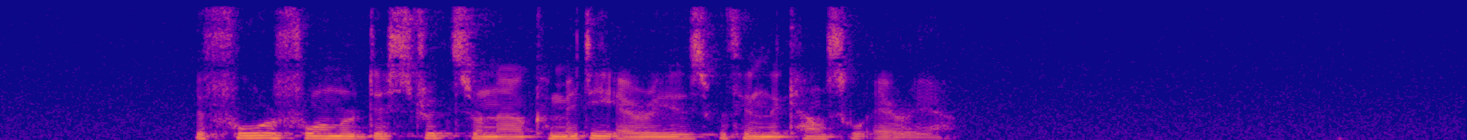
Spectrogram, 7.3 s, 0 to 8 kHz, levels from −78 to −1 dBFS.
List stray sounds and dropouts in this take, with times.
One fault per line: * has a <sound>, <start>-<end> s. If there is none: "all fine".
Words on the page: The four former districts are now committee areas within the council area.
all fine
